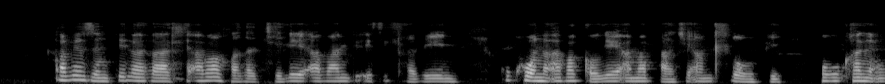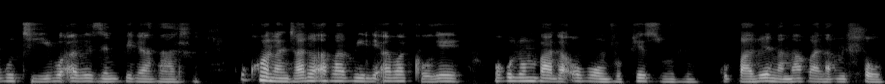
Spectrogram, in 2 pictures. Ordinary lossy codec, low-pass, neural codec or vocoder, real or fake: Opus, 64 kbps; 7.2 kHz; codec, 44.1 kHz, 2.6 kbps, SNAC; fake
